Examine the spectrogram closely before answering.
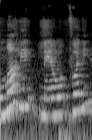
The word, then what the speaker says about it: Murli Melwani: So, Mali Money, that's how you say pronounce.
